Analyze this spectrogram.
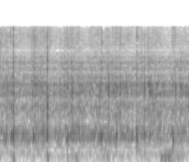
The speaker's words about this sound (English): Give him a round of applause real quick.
